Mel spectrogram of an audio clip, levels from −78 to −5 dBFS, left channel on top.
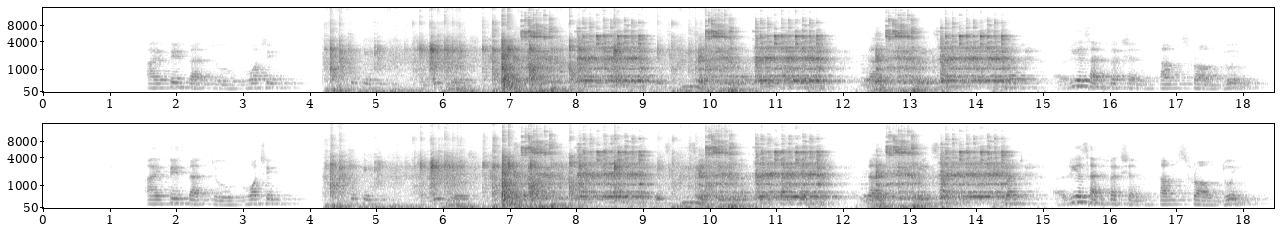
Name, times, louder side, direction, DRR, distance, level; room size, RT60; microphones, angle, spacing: voice 1, 1.5-3.6 4.3-6.5 6.9-8.2 8.8-11.6 12.1-18.0, right 2 dB, 45° right, 2 dB, 0.4 m, -49 dB
sound 1, 4.2-10.3, left 1 dB, 75° left, 1.4 m, -39 dB
Telephone, 7.0-9.1 9.8-14.8, left 1 dB, 25° left, 0.9 m, -36 dB
2.6 x 2.4 x 2.9 m, 0.95 s
head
